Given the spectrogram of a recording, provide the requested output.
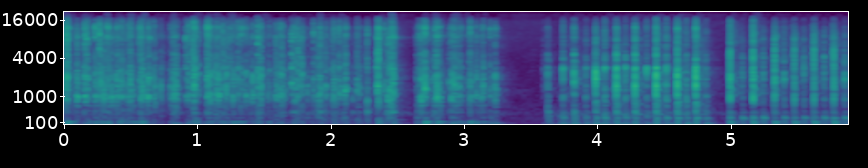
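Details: Wooting 60HE with Lekker V1 switches, clear ABS keycaps, KBD Fans case without brass insert, polycarbonate plate, foam: fast typing, high pingy clacks with rattle, stems wobblier than Lekker V2; switch stem rattle.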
